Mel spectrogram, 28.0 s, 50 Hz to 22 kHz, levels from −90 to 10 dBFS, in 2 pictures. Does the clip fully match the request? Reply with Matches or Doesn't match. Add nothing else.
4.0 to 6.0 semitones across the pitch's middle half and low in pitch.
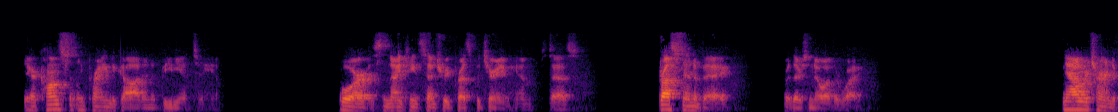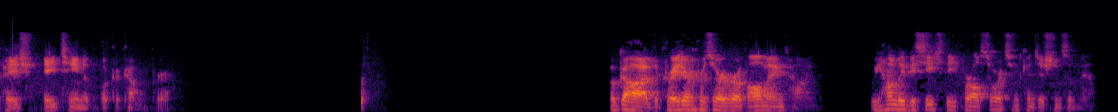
Doesn't match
